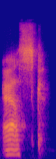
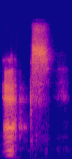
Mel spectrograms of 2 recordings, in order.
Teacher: ask became ax. They just sort of reversed those two sounds.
